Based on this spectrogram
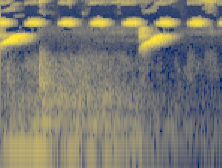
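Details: Female canary calling the male: high, short whistled notes in an even rhythm, plus two upward-sweeping notes, over a background of low murmuring noise.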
